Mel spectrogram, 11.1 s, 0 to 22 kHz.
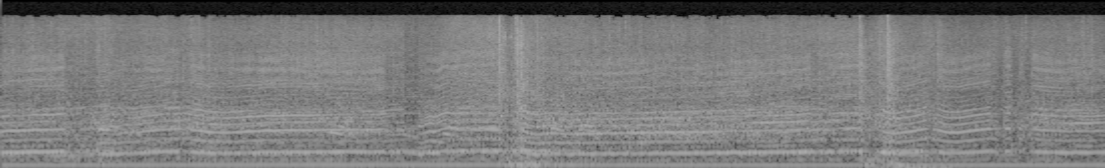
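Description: Rally car engine in Colin McRae Dirt 2 revving and falling as it drives, with pitch dips and brief bursts at braking moments, loud and continuous with no talk.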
